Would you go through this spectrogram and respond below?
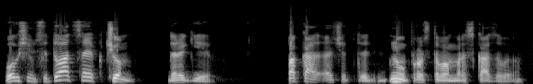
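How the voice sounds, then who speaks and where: A man's voice: on the low side, big pitch swings, moderate pace, fairly bright tone, dry recording. A man with a voice, complaining at length in a casual, rambling video monologue full of fillers. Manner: indignant, rambling, with frequent fillers. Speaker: vlogger.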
